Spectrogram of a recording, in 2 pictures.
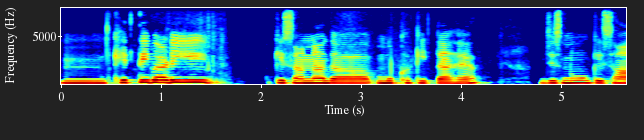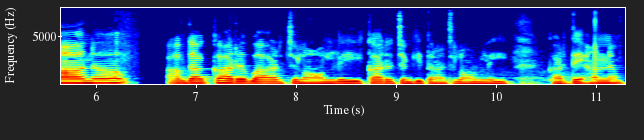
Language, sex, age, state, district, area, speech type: Punjabi, female, 18-30, Punjab, Muktsar, rural, spontaneous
